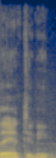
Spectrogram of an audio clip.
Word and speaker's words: Anthony: And I That was the one with Anthony. Anthony Anthony Hopkins. If you're from England, you you you don't say th.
